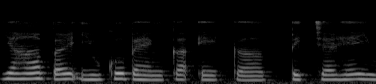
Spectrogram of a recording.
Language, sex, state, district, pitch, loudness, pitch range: Hindi, female, Bihar, Gopalganj, 225 Hz, -37 LUFS, 215-250 Hz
